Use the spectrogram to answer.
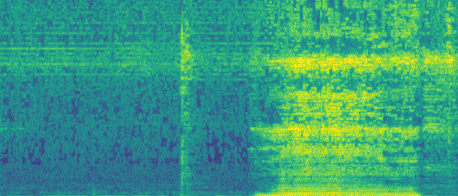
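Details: Dog (since deceased) snoring: a few quiet breaths, then one long, loud, rumbling snore on the in-breath.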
